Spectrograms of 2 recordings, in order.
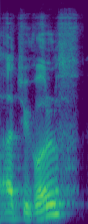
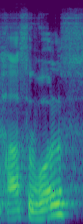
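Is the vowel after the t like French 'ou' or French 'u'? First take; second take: u; ou. First: The vowel is a front rounded French 'u'. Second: The vowel is a back rounded 'ou' sound. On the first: The speaker calls it wrong. "c'est pas Atu-Wolf ... les francophones ont tendance à le prononcer U" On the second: The speaker calls it right. "c'est Hath-Wolf, le U se prononce OU"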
